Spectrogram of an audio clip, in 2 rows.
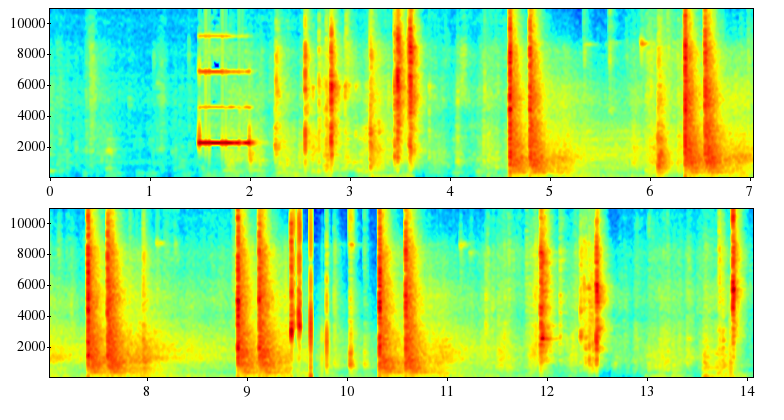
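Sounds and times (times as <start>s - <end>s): pistol shots: 4.6s - 5.6s, 6.2s - 11.4s.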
